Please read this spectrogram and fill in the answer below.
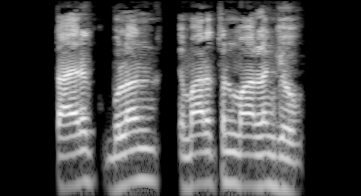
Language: Sindhi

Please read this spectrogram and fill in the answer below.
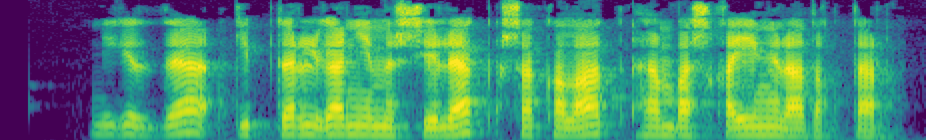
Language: Bashkir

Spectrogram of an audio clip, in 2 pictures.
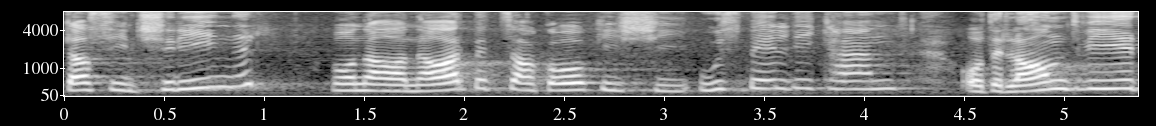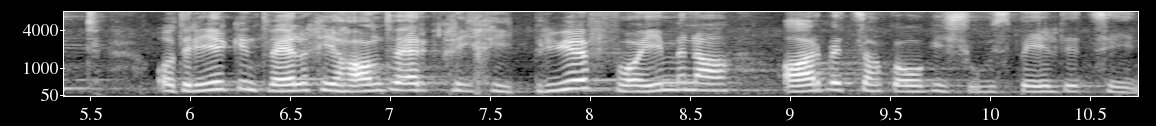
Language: Swiss German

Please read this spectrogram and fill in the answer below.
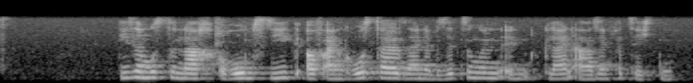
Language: German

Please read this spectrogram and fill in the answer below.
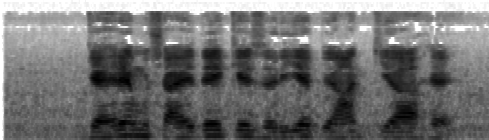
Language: Urdu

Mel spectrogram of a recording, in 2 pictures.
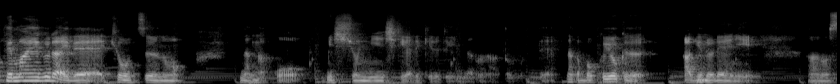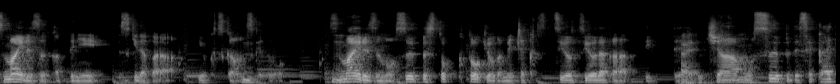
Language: Japanese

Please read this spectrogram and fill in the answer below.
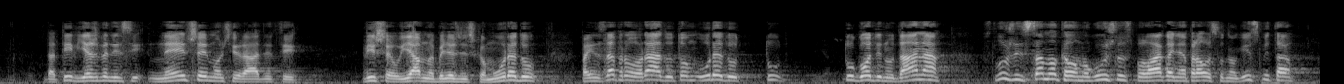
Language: Croatian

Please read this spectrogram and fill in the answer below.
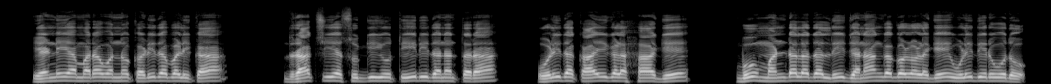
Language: Kannada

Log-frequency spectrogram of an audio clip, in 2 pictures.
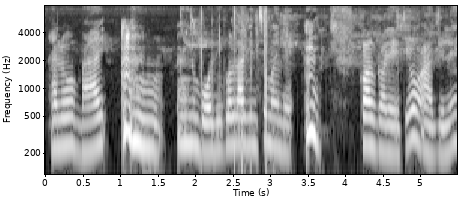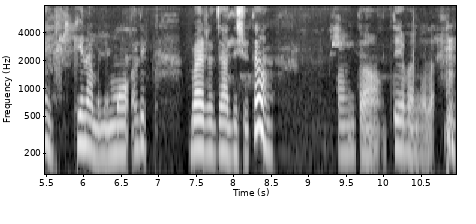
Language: Nepali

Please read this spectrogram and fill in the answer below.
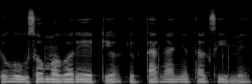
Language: Kalenjin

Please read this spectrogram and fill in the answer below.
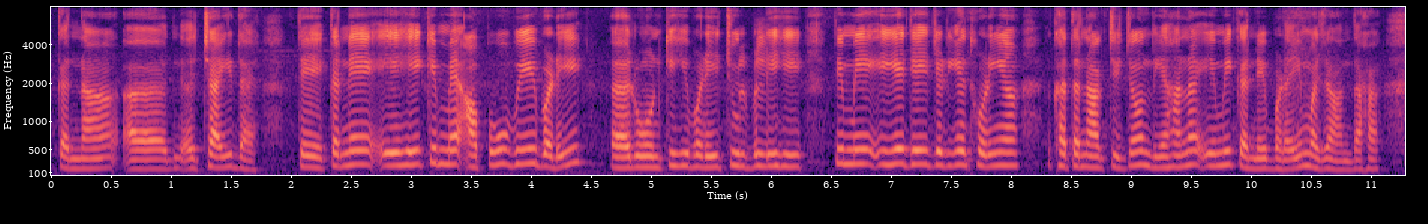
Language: Dogri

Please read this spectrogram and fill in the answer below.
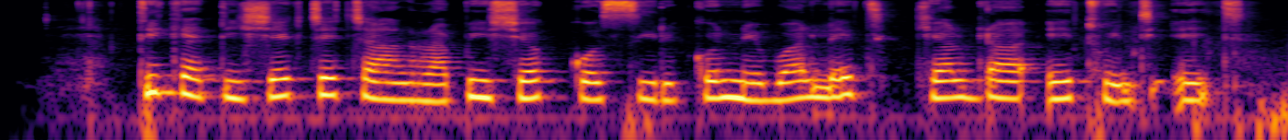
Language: Kalenjin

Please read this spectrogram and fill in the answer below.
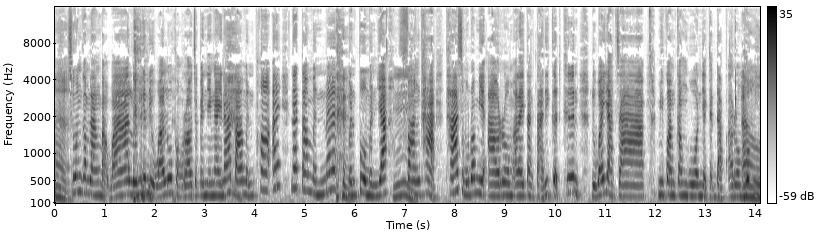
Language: Thai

